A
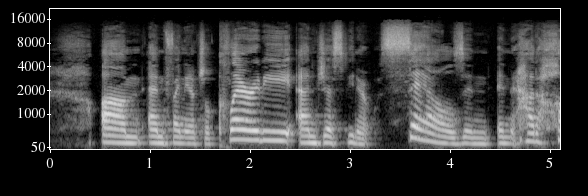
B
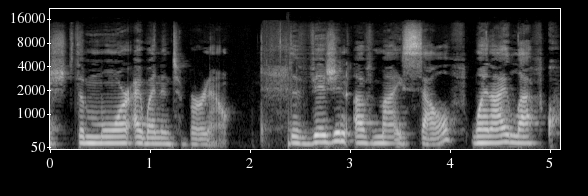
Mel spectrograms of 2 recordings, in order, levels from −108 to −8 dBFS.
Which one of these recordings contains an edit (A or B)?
B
